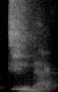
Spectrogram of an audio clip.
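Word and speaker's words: DMAIC: Just pronounce it as DMAC.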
